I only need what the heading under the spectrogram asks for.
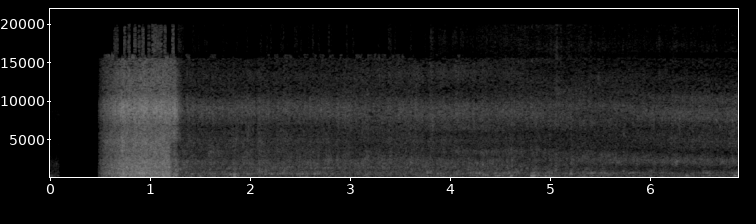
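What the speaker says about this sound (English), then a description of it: "There's a creek right here." Creek water rushing steadily in the Grand Canyon, a close, continuous broadband wash that swells loudly for about a second near the start, then settles into an even flowing hiss with occasional small splashes.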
